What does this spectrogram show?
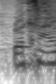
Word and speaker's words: Rakhine: english at cedar university rakhine state as or as you would say ricken state i'm still working on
